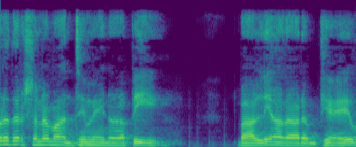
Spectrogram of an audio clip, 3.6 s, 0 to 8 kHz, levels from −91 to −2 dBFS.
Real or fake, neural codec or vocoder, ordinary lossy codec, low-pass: fake; codec, 16 kHz, 2 kbps, X-Codec, WavLM features, trained on Multilingual LibriSpeech; none; 7.2 kHz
